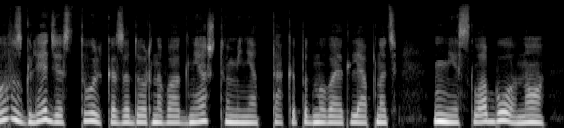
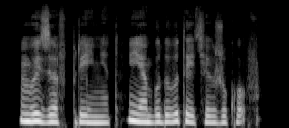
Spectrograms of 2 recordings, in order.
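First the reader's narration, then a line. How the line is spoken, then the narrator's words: Resigned, doomed tone. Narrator (Russian): обречённым тоном заявляю я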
